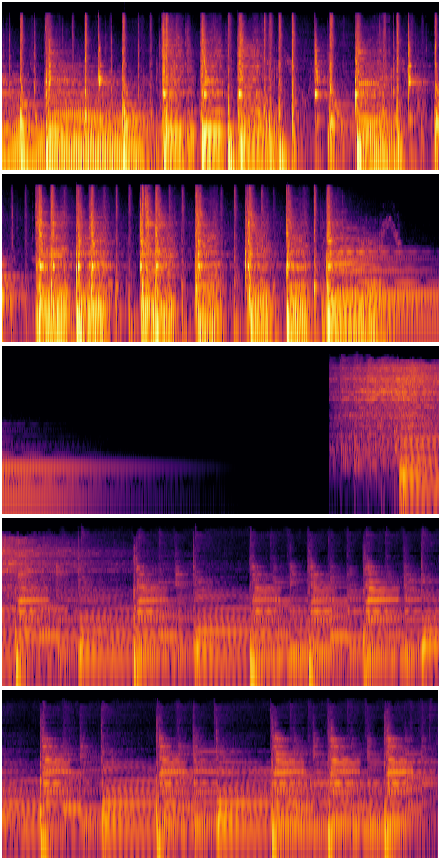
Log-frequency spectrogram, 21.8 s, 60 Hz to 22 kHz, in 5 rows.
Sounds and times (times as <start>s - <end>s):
Music: 0.0s - 11.0s, 12.0s - 21.8s.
